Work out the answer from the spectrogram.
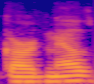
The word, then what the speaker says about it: Dardanelles: This was for control of the Dardanelles, and that's I pronounce it Dardanelles, but spelled with a D.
